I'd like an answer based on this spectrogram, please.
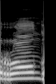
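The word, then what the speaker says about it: wrong: आर ओ एन जी तो इसमें डब्ल्यू जो है ये साइलेंट है इसको रॉन्ग पढ़ेंगे क्या पढ़ेंगे रॉन्ग ऐसे रॉन्ग साइट एस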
